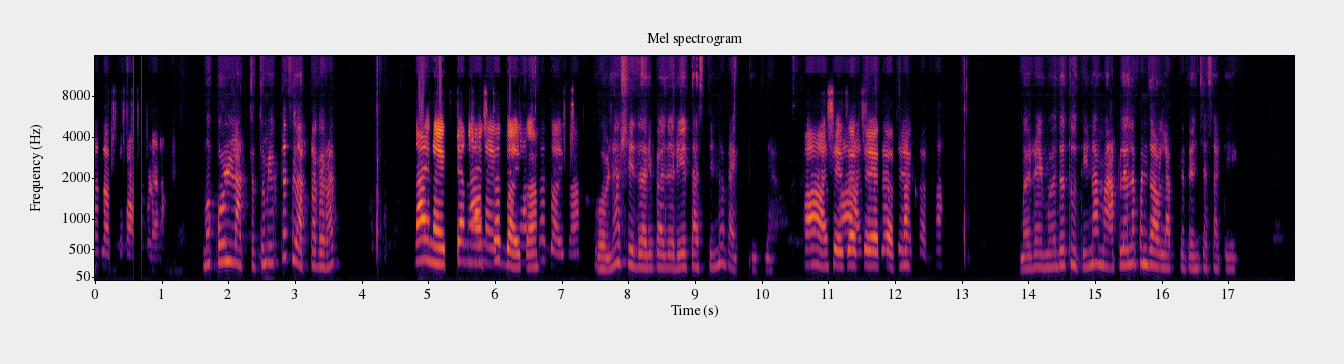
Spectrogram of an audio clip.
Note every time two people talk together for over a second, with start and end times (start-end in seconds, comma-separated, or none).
none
